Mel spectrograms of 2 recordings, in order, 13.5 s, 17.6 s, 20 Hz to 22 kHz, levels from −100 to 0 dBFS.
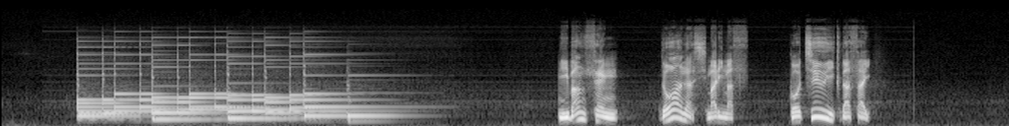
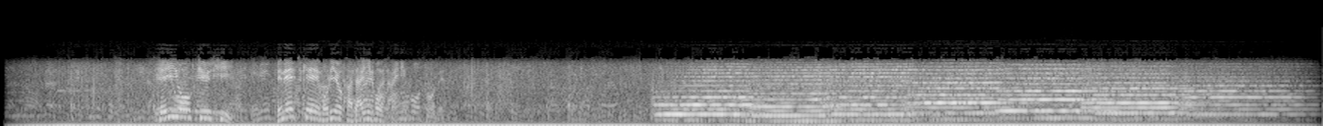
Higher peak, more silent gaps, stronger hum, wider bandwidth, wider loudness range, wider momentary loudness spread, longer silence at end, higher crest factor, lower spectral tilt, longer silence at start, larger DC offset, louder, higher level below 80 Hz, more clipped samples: about the same, 0 dBFS vs -2 dBFS; neither; neither; first, 10.5 kHz vs 3.9 kHz; second, 6 LU vs 9 LU; second, 9 LU vs 18 LU; first, 1.85 s vs 0.15 s; about the same, 18 dB vs 14 dB; second, -5 dB/octave vs -9 dB/octave; first, 1 s vs 0.1 s; neither; about the same, -16 LUFS vs -17 LUFS; second, -68 dBFS vs -26 dBFS; neither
